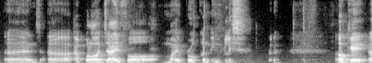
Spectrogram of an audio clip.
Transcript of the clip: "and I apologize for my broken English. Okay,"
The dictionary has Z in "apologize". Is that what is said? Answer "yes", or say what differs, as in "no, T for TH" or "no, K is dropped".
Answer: no, Z is dropped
